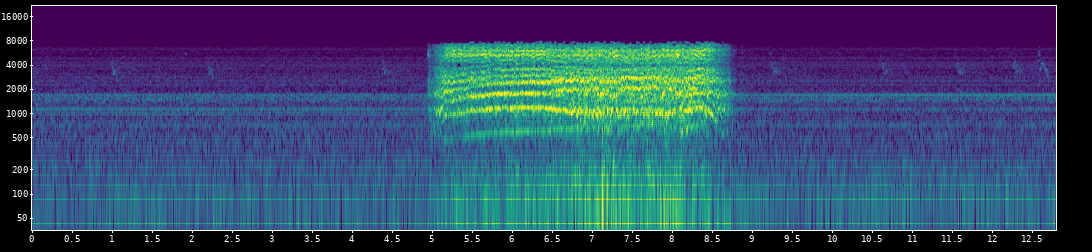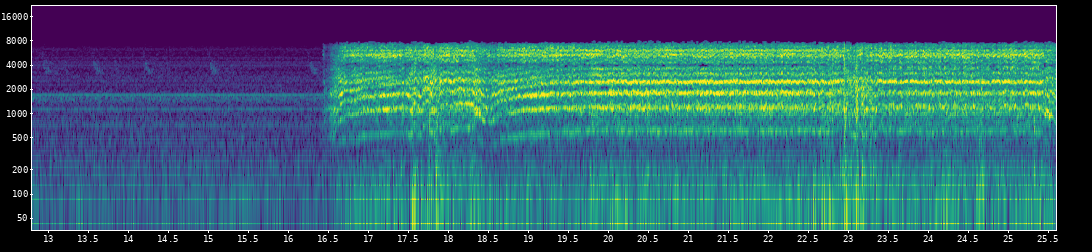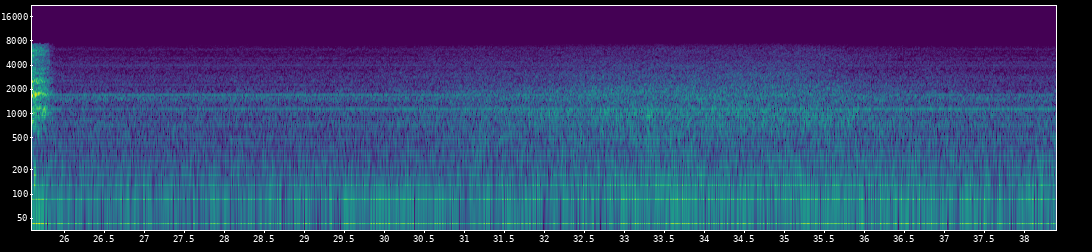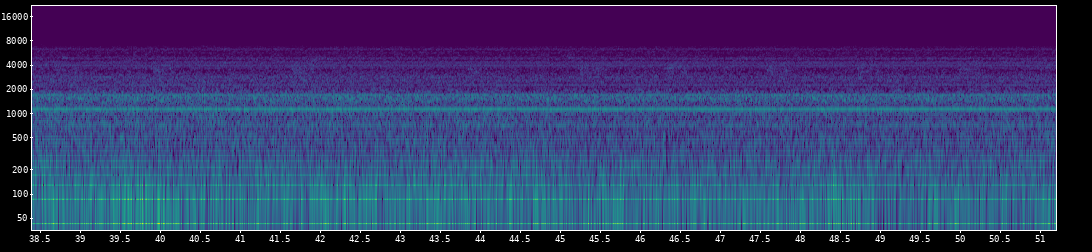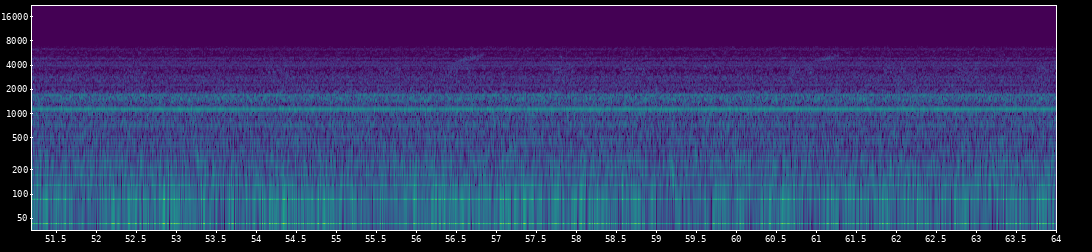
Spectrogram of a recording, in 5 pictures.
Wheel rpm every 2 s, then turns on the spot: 0, 0, 60, 160, 40, 0, 0, 0, 100, 150, 160, 170, 130, 0, 0, 0, 0, 0, 0, 0, 0, 0, 0, 0, 0, 0, 0, 0, 0, 0, 0, 0.
none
